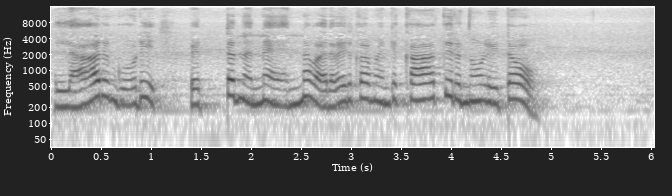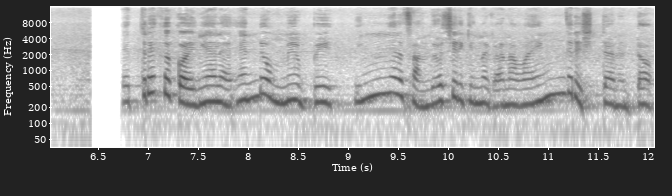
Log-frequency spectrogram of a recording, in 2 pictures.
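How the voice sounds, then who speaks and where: A woman's voice: sits high, animated, normal speed, dark tone, husky, low-quality recording. A woman voicing a chatty, cheeky newborn baby in a family video voice-over, talking in a sing-song, cooing way with teasing asides.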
